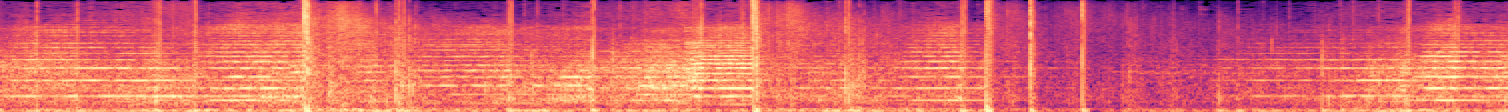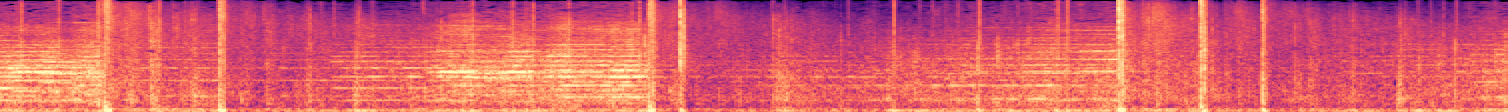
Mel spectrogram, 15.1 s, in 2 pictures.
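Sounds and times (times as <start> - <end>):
fireworks bursting with bangs: 0.0 - 15.0
music playing: 0.0 - 15.0.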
